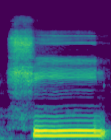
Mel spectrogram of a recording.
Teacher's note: शीन की आवाज जुबान के दरमियानी हिस्से को तालू से लगाने से पैदा होगी। · شین کی آواز زبان کے درمیانی حصے کو تالوں سے لگانے سے پیدا ہوگی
